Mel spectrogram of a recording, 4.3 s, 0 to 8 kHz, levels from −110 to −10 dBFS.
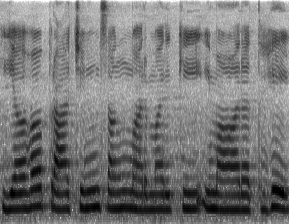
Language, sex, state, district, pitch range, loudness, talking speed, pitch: Hindi, female, Madhya Pradesh, Dhar, 200-220 Hz, -14 LUFS, 85 wpm, 210 Hz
